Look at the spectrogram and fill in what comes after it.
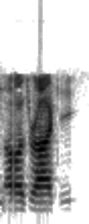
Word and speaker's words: Alazraki: So, and then, you know, there was another actor, and I'm really afraid to mispronounce his name, Carlos Alazraki. Okay. – Alazraki.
